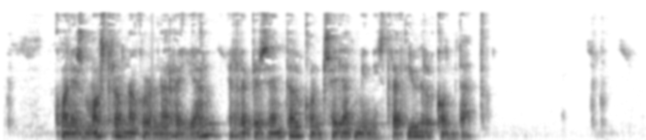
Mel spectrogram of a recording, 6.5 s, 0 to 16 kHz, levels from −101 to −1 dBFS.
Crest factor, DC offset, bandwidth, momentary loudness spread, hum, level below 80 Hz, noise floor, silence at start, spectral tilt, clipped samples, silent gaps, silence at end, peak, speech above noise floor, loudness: 20 dB; under 0.1%; 11.5 kHz; 10 LU; none; -58 dBFS; -89 dBFS; 0.55 s; -5 dB/octave; under 0.1%; none; 0.55 s; -10 dBFS; 60 dB; -29 LUFS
